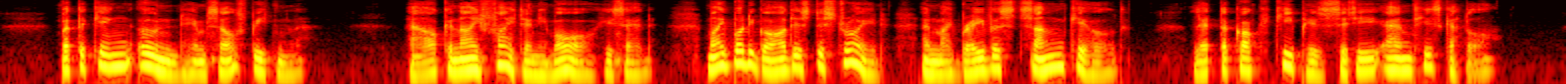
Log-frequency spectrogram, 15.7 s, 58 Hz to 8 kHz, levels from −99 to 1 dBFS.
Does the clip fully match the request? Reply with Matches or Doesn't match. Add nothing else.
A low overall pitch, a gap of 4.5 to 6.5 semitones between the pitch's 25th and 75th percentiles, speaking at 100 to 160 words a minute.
Matches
